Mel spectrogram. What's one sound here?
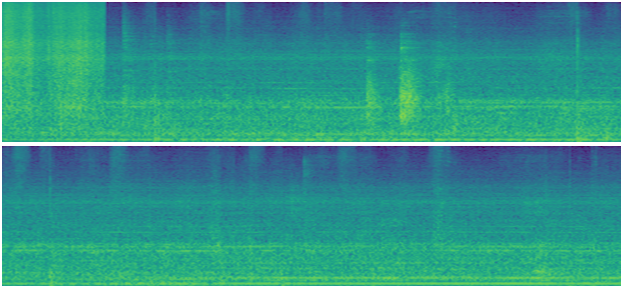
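A knife cuts through a soft block with soft taps on a cutting board.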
